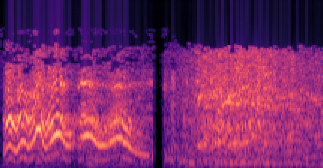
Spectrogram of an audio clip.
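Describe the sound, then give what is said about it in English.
A person imitates a male dog answering a female dog's call with a wavering, warbling howl for about two seconds, then after a brief pause gives a rougher, breathy growling yammer, fairly loud. “The boy dog answered like this.”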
